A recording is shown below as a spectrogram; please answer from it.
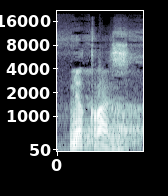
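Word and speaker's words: Mikraz: Miqraz ya atau baca mukriz. Miqraz bacanya muqriz biasanya ya.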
